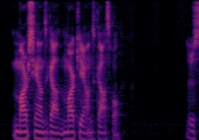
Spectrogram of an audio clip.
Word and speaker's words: Marcion: Marcion is pronounced Markion back then and it means little Mark.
